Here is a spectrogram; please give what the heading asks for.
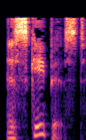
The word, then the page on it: escapist: British English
